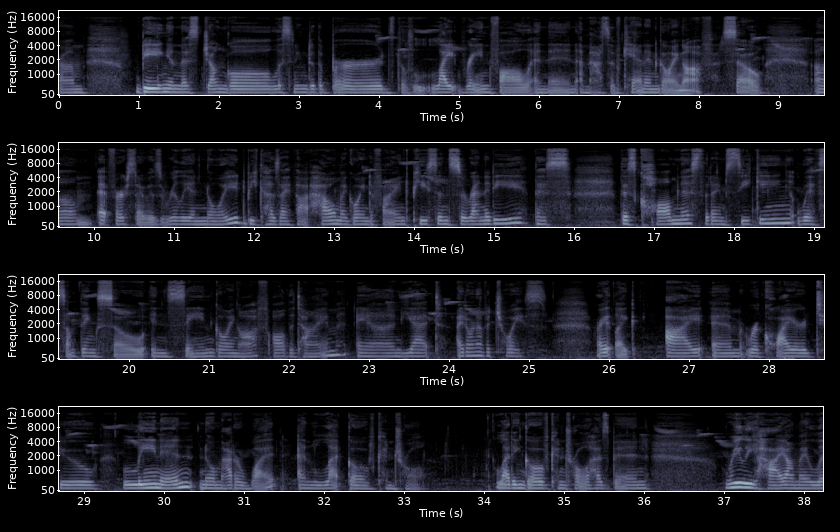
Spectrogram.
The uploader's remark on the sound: From the forest of Lake Atitlan, Guatemala, I decided it was time to hit record and get this pod party started!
